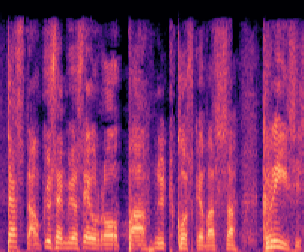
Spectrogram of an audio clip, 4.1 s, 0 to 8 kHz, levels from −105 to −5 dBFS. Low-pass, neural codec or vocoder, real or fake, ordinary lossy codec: 7.2 kHz; vocoder, 44.1 kHz, 128 mel bands, Pupu-Vocoder; fake; AAC, 48 kbps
